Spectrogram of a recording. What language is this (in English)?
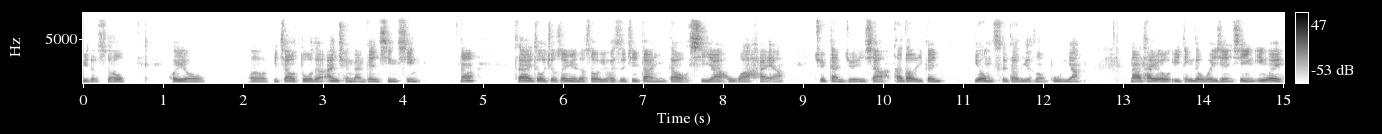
Chinese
